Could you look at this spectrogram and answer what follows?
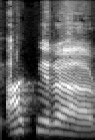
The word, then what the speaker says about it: Akira: I try to pronounce it the Japanese way, Akira, right? – Oh, yeah, that is right. Yeah.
